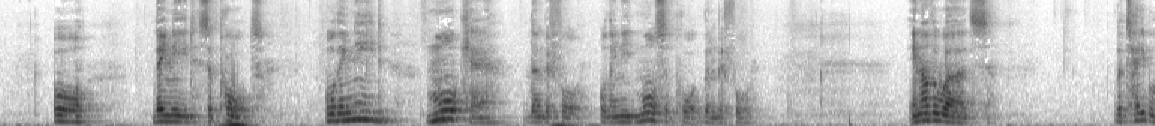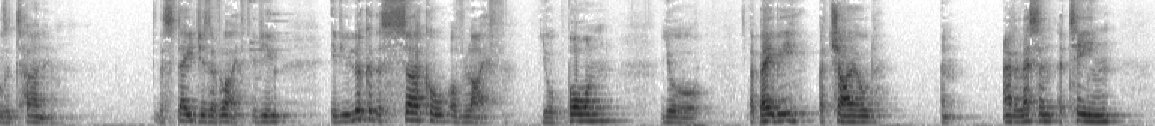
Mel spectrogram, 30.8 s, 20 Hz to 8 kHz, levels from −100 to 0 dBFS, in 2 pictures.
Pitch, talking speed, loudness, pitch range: 140 Hz, 95 wpm, -25 LUFS, 125-155 Hz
